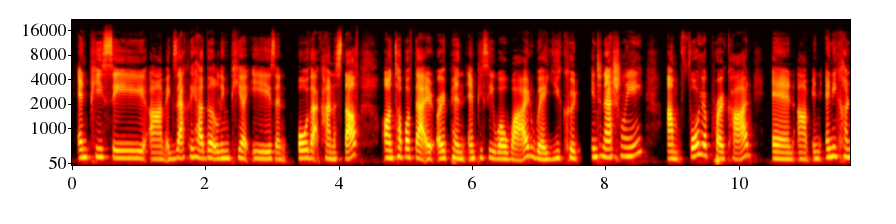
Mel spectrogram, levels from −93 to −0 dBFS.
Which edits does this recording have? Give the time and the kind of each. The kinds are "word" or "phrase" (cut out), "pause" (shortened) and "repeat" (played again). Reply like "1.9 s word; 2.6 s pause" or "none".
3.3 s pause; 7.6 s word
